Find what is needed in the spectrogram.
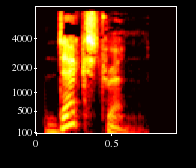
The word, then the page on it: dextran: British English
